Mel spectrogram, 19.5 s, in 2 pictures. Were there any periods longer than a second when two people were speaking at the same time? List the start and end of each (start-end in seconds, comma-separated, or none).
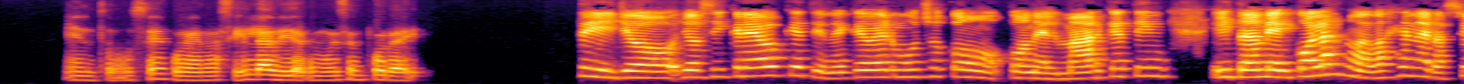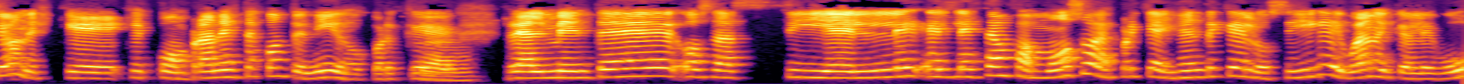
none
